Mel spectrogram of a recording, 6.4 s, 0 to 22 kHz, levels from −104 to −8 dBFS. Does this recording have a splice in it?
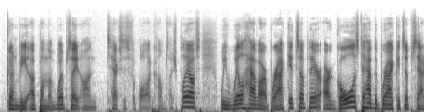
no; 0 cuts

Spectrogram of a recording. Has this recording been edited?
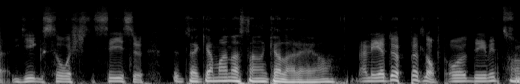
yes; 2 cuts; at 1.6 s, 3.5 s

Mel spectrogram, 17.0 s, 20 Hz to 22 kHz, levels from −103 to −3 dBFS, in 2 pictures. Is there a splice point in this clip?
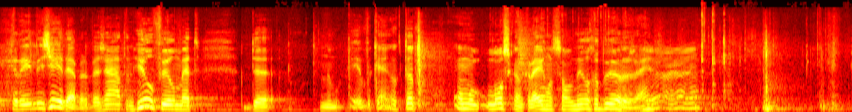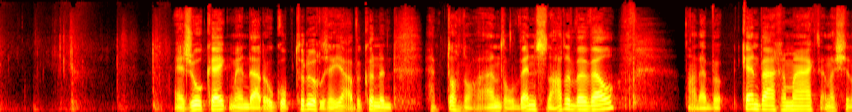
yes; 2 cuts; at 10.2 s, 11.7 s

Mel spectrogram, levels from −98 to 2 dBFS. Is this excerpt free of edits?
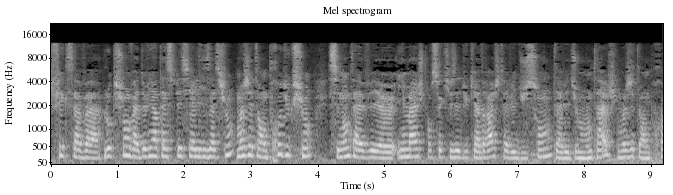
yes; 0 cuts

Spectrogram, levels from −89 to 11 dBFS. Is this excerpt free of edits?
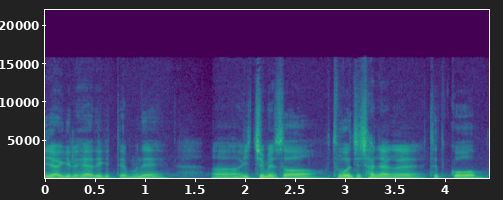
yes; 0 cuts

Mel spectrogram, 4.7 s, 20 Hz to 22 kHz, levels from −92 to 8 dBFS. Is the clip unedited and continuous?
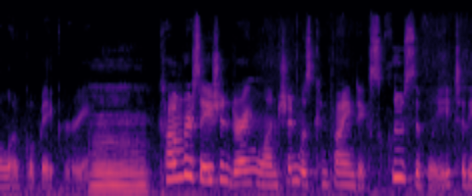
yes; 0 cuts

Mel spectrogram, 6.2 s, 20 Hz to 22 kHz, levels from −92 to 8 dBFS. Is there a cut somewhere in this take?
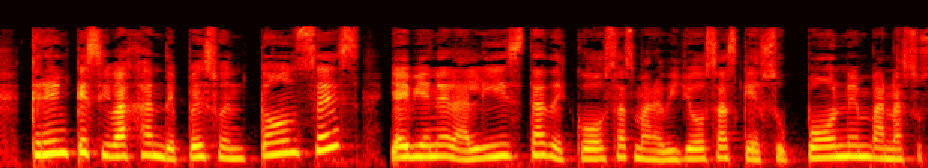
no; 0 cuts

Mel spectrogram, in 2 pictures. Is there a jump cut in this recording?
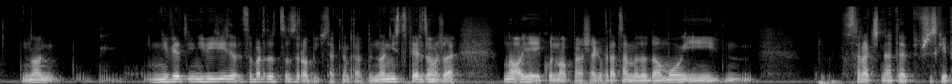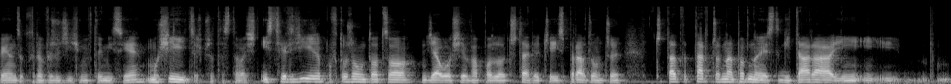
yes; 1 cut; at 12.1 s

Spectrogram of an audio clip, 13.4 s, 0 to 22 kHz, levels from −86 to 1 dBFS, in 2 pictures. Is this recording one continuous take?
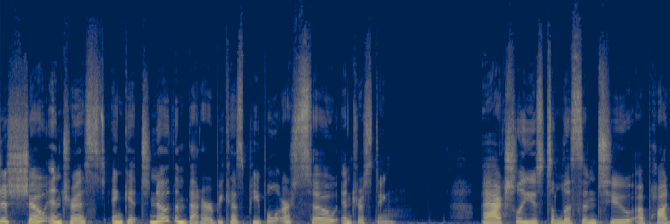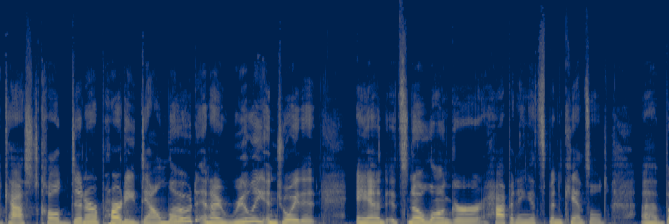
yes; 0 cuts

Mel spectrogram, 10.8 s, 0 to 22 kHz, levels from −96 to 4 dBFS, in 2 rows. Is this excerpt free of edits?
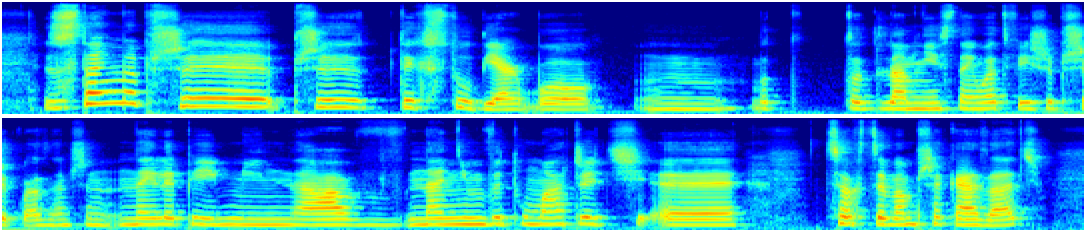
yes; 0 cuts

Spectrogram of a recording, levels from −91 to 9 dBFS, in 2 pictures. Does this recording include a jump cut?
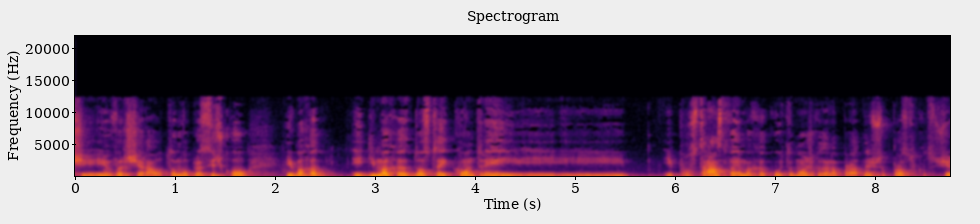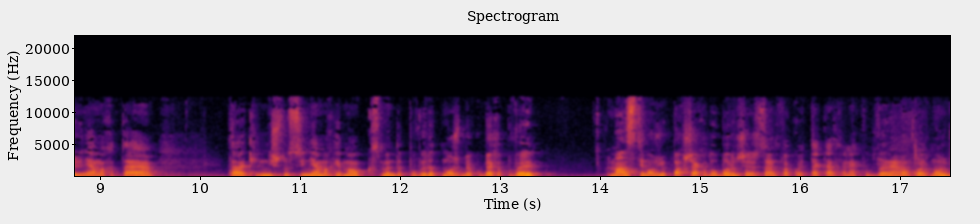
no; 0 cuts

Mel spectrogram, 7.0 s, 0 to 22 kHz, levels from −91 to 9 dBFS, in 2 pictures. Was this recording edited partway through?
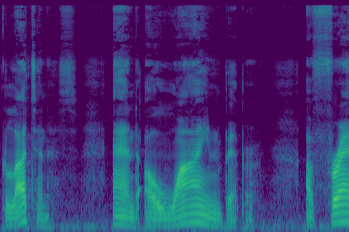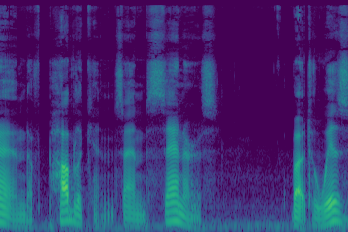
no; 0 cuts

